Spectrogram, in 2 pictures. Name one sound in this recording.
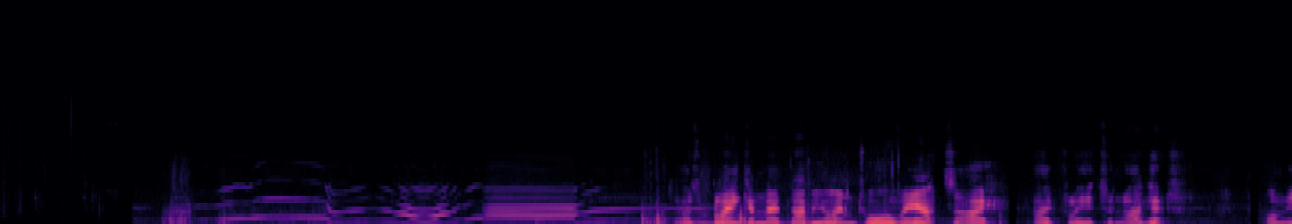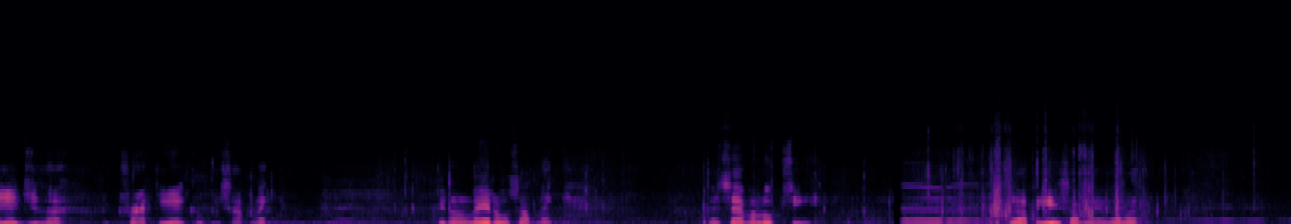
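A metal detector whines and warbles in rising and falling tones.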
